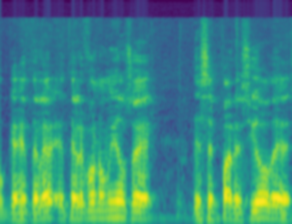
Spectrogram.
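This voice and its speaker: At a moderate pace, a man speaks in a dark, mellow tone with monotone, flat intonation. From Dominican Republic. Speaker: politician and former agrarian official; interview guest. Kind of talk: TV interview. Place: studio. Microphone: lapel.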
